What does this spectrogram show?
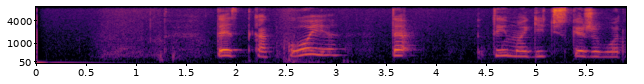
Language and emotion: Russian, neutral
